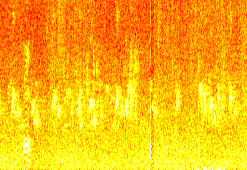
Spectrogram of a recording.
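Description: Small birds chirping over and over in short, high-pitched notes, with one brief falling call about half a second in.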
